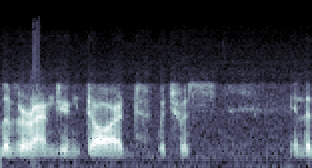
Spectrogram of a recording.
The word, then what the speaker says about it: Varangian: Yeah, Varangian, yeah, that's right.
